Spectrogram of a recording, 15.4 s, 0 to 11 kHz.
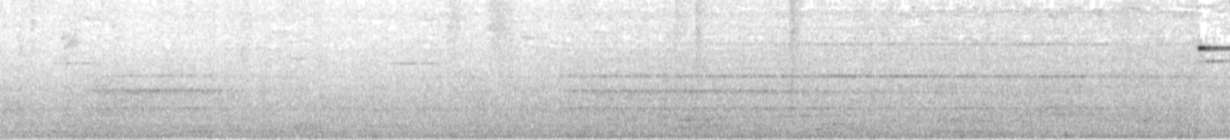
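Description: Alstom Citadis 302 electric light-rail tram running into an underground station platform: a steady rumble that grows a little louder about halfway through as the tram nears, with faint thin wheel squeal over it and a brief high squeal near the end as it draws up.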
